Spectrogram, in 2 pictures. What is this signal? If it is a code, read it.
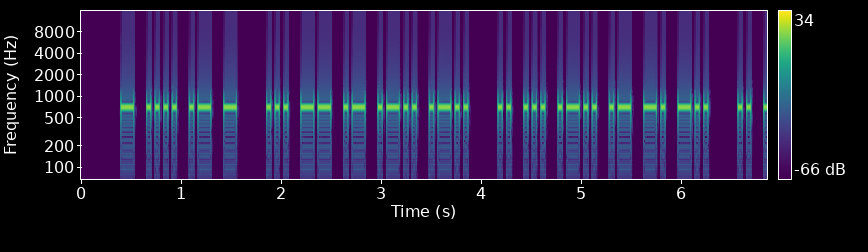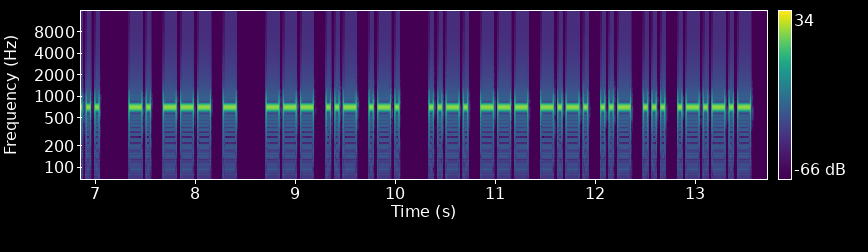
Morse code, heard as a keyed tone, about 28 wpm, 700 Hz. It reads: THAT SMALL ISLAND IS NOT OUR FOCUS.
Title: Sentences from Top 1000 Words - Review Part 4 - 28wpm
